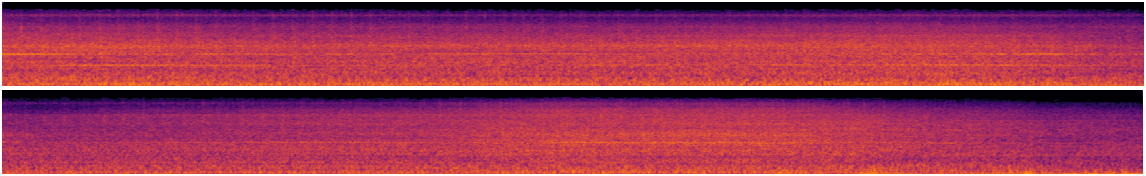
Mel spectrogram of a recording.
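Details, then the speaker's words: Engine at idle after cleaning grease and oil buildup off the drive belt and pulleys: steady idle, even low hum, no squeal or chirp from the belt drive; belt noise fixed. "fixed it Doty pules build up of build up of grease and oil on the Belt fantastic that's quietened it right down"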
